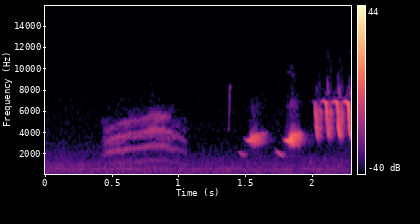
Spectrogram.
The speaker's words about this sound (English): Female crow.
